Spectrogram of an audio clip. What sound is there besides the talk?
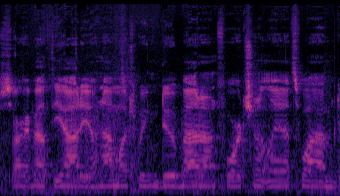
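None of the usual background noises is heard.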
